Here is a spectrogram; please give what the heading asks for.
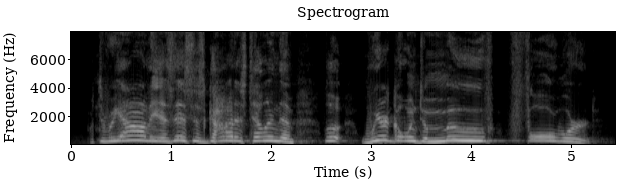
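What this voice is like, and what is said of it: Noticeable regional accent. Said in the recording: “I don't know if you've picked up my accent yet. ... I've already had to stop myself from saying y'all a few times.”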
